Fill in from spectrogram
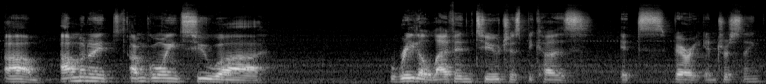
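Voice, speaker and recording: A man's voice: mid-range voice, measured pace. Man giving a casual, shaky-voiced religious talk. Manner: chatty, unscripted, with many fillers and restarts. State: slightly shaky voice.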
